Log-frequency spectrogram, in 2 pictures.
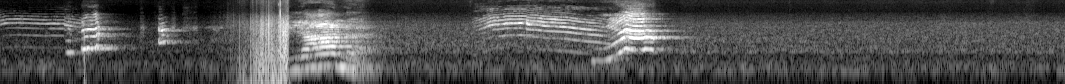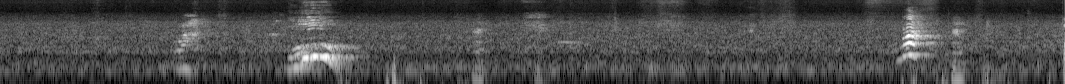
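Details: Kitten meowing indoors while two young children play with it: a few high, thin mews with bending harmonics, one near the start and a clearer pair around four seconds, between children's voices and long quiet stretches.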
